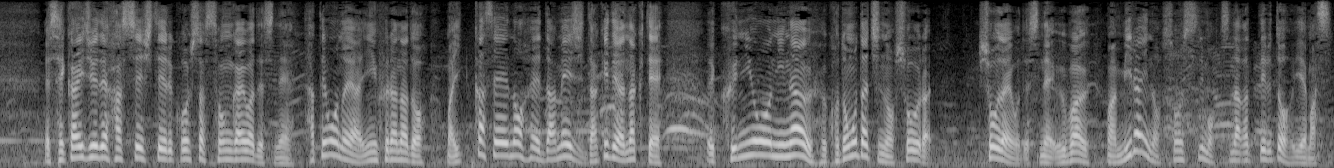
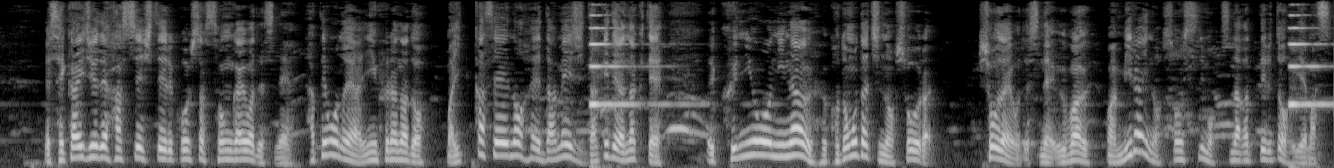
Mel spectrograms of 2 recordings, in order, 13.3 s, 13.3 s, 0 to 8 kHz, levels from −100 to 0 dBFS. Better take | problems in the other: first | noise reduction (classical method WPE with log-MMSE)

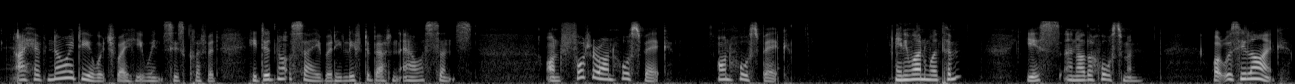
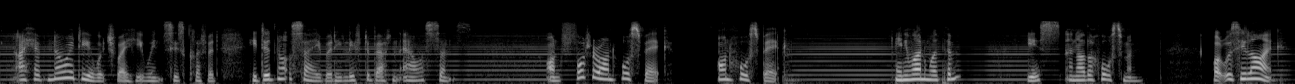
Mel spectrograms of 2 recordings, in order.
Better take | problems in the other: first | noise reduction (neural mask model RNNoise)

